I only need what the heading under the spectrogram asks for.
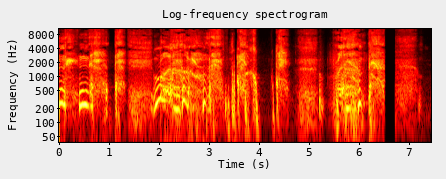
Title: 10 minutes of delicious coughing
